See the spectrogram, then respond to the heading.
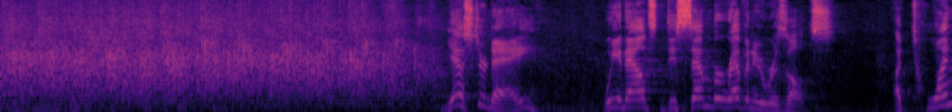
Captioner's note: applause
